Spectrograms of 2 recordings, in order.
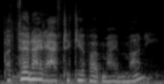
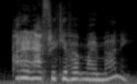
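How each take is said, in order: First: Said in the usual way. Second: Put-on fretting little girl. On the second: Girl voiced weighing her choice.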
